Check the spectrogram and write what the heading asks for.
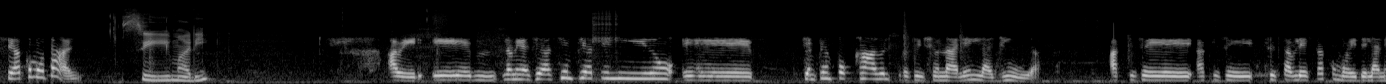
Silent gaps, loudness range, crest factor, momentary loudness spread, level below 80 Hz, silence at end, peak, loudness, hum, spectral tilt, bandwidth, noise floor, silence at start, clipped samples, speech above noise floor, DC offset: none; 5 LU; 18 dB; 7 LU; -68 dBFS; 0 s; -4 dBFS; -22 LUFS; none; -5.5 dB/octave; 12 kHz; -55 dBFS; 0.1 s; under 0.1%; 33 dB; under 0.1%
